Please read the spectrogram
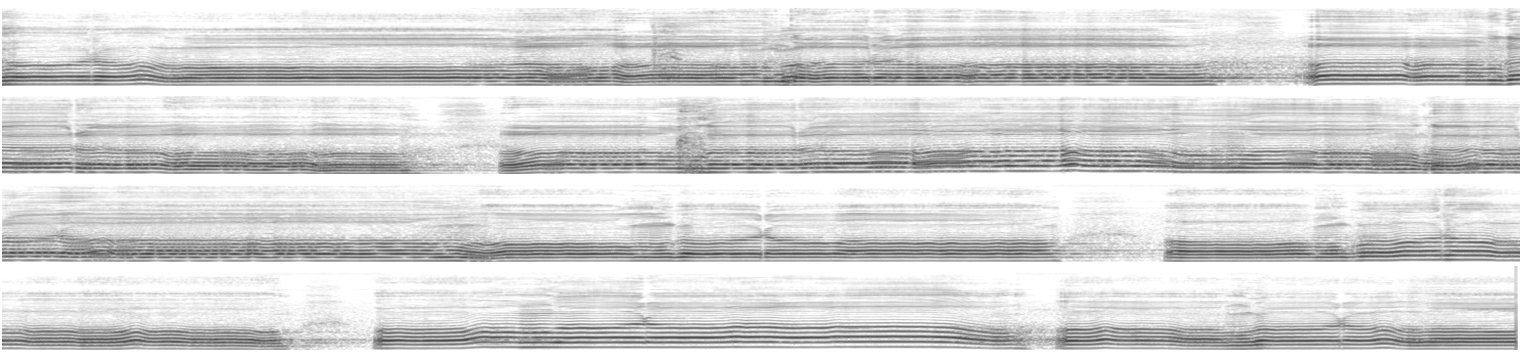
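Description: A man chanting solo into a microphone, in long held melodic phrases that glide slowly in pitch, broken by four short pauses for breath.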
